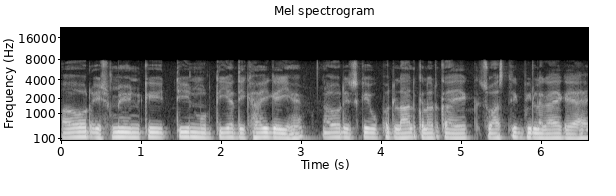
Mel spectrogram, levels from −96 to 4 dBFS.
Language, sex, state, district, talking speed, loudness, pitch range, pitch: Hindi, male, Uttar Pradesh, Budaun, 180 wpm, -15 LUFS, 115-125 Hz, 125 Hz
